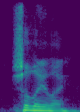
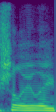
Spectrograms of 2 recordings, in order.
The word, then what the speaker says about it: Shillelagh: Shillelagh.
